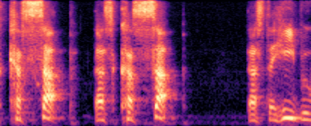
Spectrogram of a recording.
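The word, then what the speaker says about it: חֲסַף: Strong's H 2635 khaseph khaseph They say kasap, it's kasap.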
